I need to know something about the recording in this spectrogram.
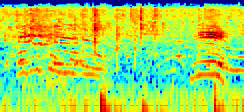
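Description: Voices talking in the background, children's voices among them, with one sharp knock about a second in.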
